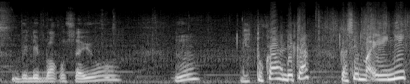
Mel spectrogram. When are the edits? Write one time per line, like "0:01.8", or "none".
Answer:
none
